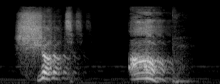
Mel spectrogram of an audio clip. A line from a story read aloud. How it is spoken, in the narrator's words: David, who was kind of a hard-ass and the least superstitious of his family, shouted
